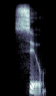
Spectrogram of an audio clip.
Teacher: as you're making the s sound at the beginning, your lips are already rounding up, getting ready for the ooh sound. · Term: co-articulation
